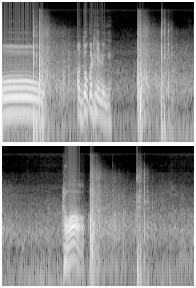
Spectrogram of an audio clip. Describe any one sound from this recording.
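Fireworks burst with sharp bangs and crackles.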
